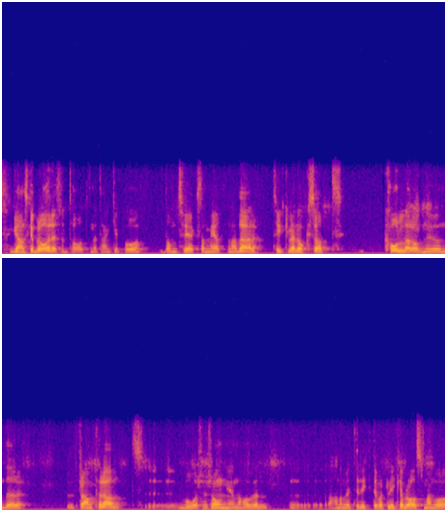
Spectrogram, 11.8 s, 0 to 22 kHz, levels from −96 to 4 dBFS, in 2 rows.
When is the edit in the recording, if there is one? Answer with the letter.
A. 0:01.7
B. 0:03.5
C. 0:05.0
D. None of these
B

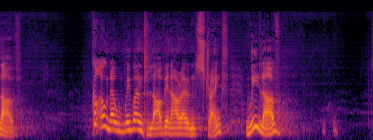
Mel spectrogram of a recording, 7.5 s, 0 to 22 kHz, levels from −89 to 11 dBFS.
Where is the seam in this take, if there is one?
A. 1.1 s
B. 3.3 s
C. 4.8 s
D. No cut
D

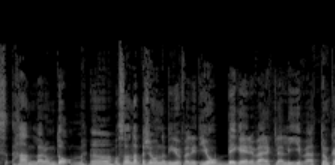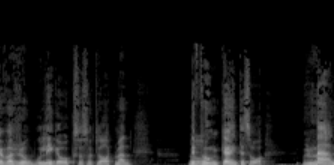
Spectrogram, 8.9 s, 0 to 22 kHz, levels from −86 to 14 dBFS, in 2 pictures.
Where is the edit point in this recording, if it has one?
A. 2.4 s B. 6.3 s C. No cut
A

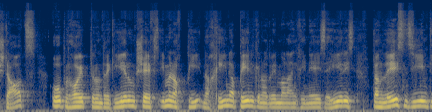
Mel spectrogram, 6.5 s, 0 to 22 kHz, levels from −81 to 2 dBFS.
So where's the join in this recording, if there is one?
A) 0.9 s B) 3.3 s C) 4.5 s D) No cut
D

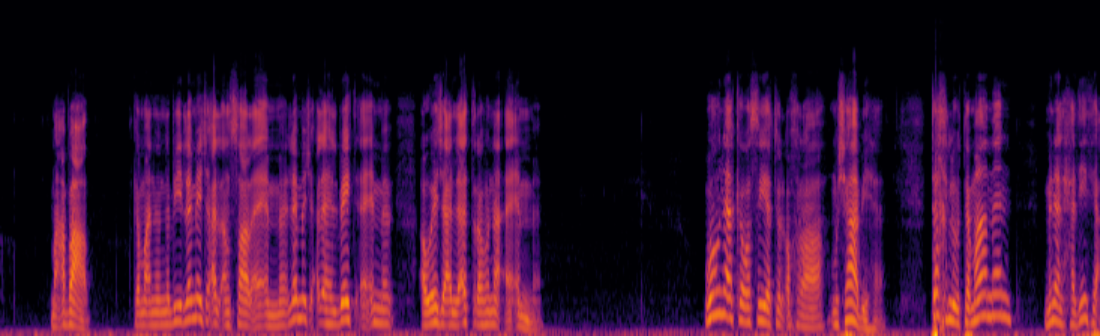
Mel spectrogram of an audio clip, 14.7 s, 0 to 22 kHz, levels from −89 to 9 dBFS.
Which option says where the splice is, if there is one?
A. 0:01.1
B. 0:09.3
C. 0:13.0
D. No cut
D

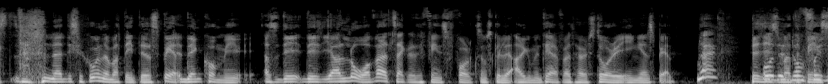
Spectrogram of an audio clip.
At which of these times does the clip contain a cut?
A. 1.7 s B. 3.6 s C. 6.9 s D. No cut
A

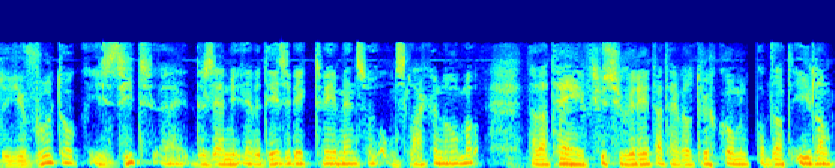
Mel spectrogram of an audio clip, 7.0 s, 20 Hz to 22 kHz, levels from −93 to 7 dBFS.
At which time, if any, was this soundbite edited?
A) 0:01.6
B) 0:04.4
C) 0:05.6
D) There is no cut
D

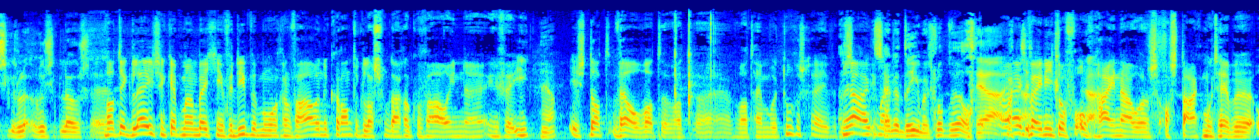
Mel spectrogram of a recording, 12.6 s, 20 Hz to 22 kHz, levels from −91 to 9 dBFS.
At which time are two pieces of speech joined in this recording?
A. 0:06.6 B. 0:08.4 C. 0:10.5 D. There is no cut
B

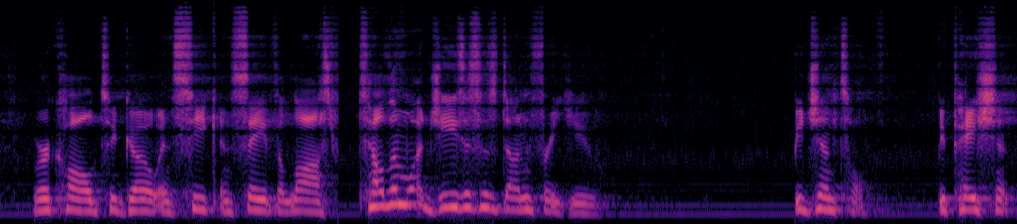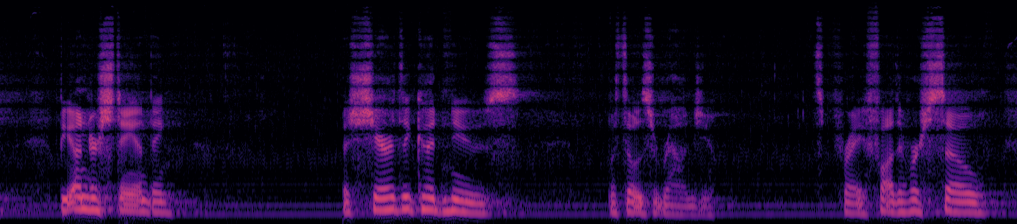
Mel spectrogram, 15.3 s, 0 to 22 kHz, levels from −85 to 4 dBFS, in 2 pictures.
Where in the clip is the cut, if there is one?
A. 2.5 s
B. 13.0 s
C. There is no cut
A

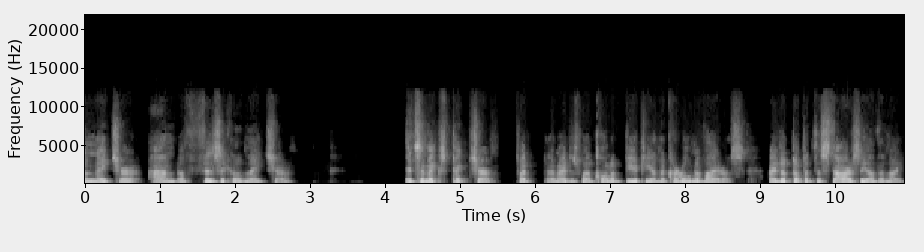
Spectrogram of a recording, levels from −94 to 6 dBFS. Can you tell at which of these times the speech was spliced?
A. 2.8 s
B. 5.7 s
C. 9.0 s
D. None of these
B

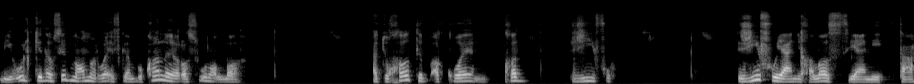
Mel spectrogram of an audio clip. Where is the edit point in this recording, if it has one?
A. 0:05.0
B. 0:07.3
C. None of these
A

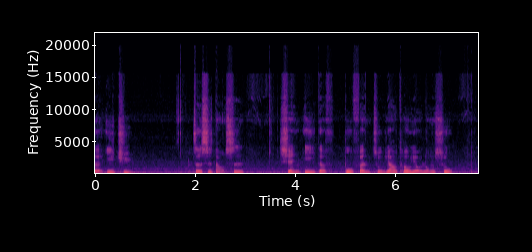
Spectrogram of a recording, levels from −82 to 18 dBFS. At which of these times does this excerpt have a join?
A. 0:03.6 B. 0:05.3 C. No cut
A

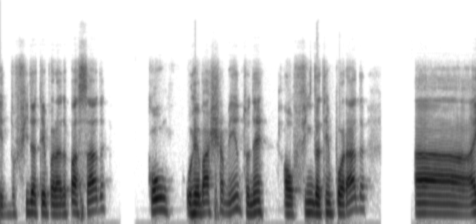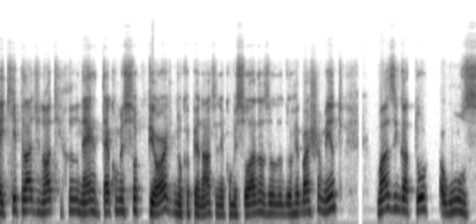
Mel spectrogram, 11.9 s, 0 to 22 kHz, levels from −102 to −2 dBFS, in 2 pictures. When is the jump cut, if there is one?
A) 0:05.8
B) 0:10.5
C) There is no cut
C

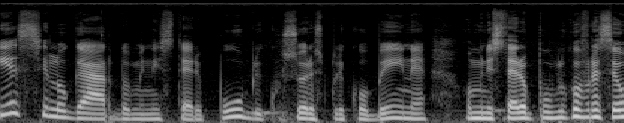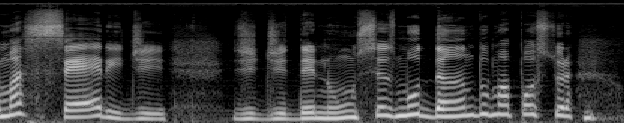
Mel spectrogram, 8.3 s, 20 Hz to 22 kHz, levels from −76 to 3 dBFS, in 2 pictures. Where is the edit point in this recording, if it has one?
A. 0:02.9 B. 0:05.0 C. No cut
A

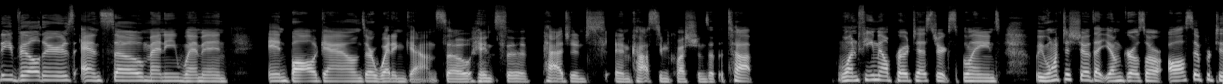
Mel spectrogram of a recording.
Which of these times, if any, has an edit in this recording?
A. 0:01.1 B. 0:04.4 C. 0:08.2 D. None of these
A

